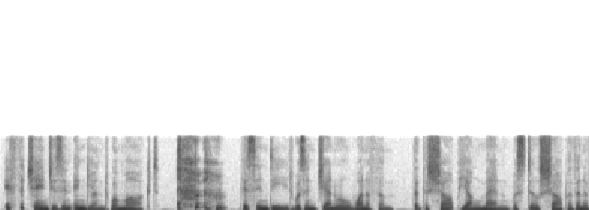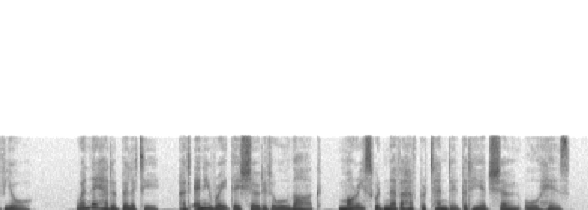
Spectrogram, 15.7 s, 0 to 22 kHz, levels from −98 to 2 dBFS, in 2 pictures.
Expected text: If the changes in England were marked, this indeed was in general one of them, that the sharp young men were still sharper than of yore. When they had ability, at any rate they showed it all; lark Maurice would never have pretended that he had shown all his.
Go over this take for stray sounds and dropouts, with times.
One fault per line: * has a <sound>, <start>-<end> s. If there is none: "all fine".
* has a cough, 2.3-3.0 s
